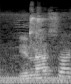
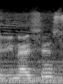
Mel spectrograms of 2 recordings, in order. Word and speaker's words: Renaissance: रेनासा जिसका अर्थ होता है पुनर्जागरण। अमेरिकन इंग्लिश में इसे रिनाइसेंस भी कहा जाता है, क्योंकि हम लोग ब्रिटिश इंग्लिश फॉलो करते हैं, तो इसका उच्चारण होता है रेनासा।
